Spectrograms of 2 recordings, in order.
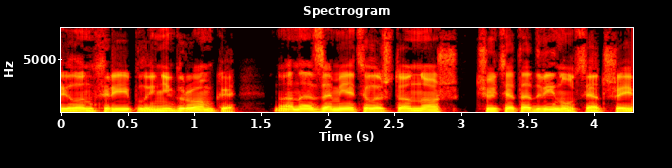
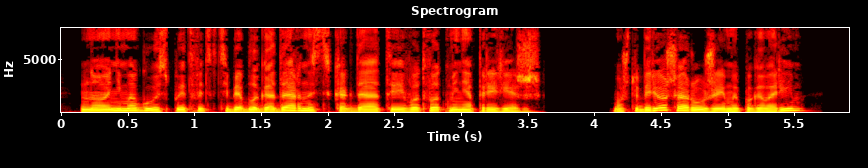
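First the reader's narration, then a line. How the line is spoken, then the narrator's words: Soft, soothing. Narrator (Russian): сказала мягко, словно говорила с перепуганным, а потому готовым напасть из страха, псом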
